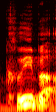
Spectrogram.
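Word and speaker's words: Kleber: And I believe, what's the correct pronunciation of his last name? – Kleba. – Okay, so Matt Devlin was right. Matt Devlin was really on the Maxi Kleba, and I thought it was like an unnecessary overpronunciation.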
